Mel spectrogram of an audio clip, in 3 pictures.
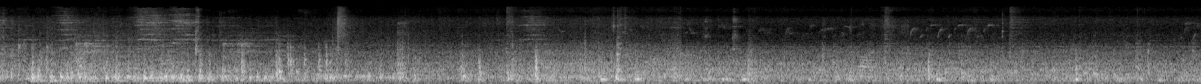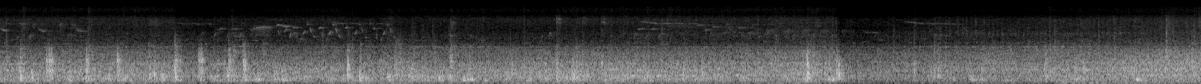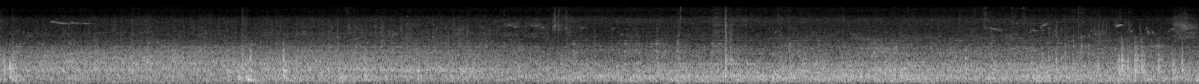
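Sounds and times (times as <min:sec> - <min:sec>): train wheels clattering over joints: 0:00.0 - 0:36.0.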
